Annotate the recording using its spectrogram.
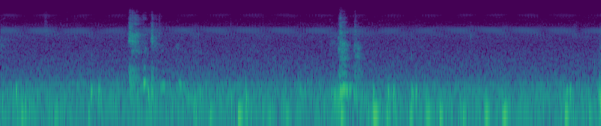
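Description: Quiet room tone of a hall, with scattered soft low bumps and two short sharp noises, about three and seven seconds in.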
